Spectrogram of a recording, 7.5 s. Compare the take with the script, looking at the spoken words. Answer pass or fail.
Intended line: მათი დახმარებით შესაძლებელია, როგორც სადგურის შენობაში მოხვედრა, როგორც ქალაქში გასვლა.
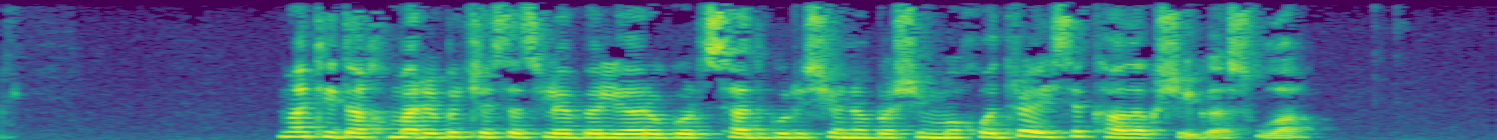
fail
